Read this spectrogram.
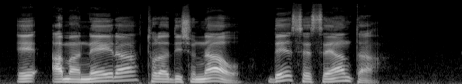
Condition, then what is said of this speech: None; typical speech.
